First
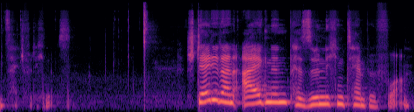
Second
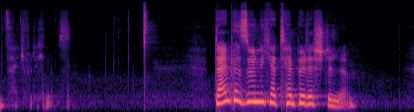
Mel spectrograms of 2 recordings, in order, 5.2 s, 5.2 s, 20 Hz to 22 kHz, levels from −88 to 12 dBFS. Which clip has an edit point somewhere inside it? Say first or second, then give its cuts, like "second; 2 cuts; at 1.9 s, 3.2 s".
first; 1 cut; at 2.2 s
